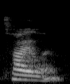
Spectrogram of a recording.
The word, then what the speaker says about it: Tylan: How do you pronounce Tylan? Thailand.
